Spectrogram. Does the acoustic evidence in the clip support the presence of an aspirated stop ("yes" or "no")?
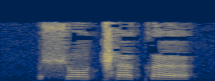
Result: no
